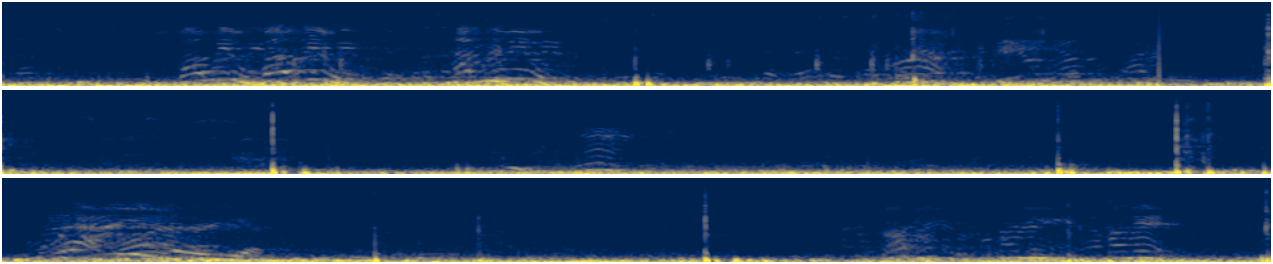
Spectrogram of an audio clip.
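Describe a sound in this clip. Children shout and call out in the distance.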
